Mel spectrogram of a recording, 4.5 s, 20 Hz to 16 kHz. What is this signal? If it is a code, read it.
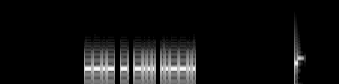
Morse code, heard as a keyed tone, about 40 wpm, 700 Hz. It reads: QTB?
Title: Q-Codes Repeated 3x 40wpm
